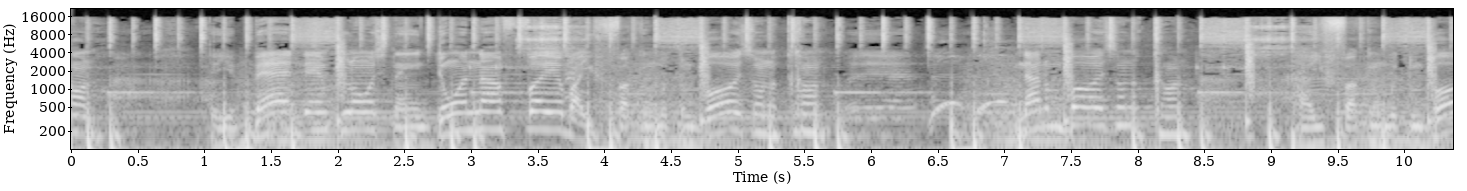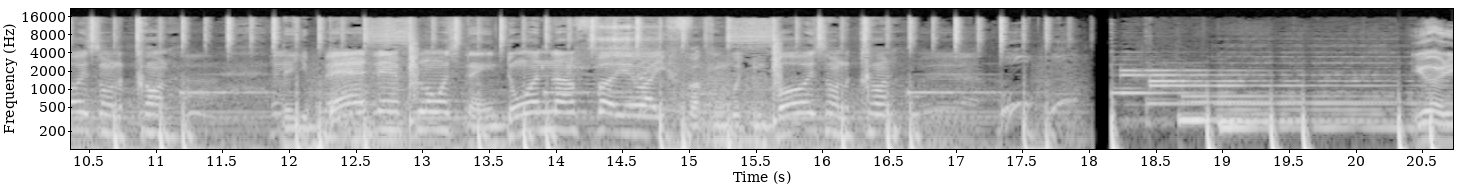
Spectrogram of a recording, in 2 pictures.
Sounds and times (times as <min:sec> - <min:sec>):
Music: 0:00.0 - 0:20.7
Speech: 0:20.4 - 0:20.7.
